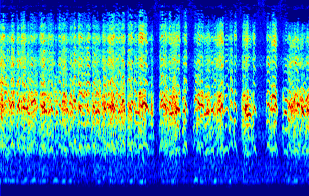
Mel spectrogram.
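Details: Barnacle geese, a very occasional winter visitor to Spain, often found among flocks of greylag geese: many overlapping yapping, barking honks in dense bursts with short pauses.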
